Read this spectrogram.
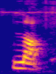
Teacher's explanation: voiced alveolar lateral sound la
